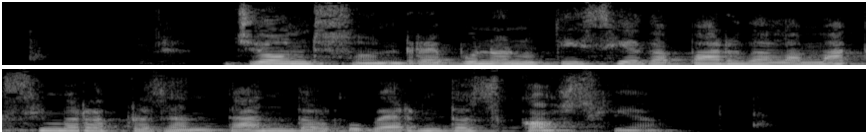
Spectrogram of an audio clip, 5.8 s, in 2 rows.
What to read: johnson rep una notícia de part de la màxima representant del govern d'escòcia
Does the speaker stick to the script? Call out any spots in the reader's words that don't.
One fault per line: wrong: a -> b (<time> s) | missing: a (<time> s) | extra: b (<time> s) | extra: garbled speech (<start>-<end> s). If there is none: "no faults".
no faults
